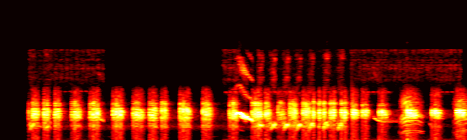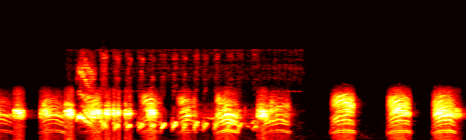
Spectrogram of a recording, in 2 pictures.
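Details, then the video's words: Sirtu calls used as a lure recording for trapping wild birds: rapid bursts of harsh, chattering notes with arched, buzzy elements, dense through the first eight seconds, then three spaced separate calls near the end. "Suara pikat burung sirtu dijamin ampuh!! audio pikat burung sirtu anti zonk"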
